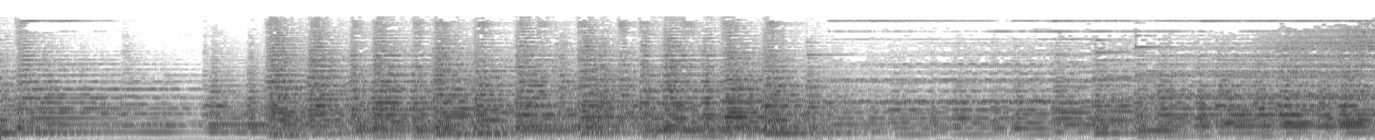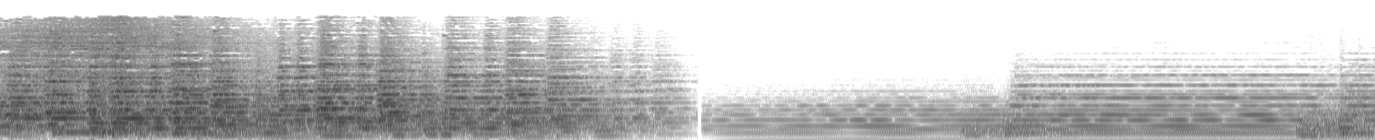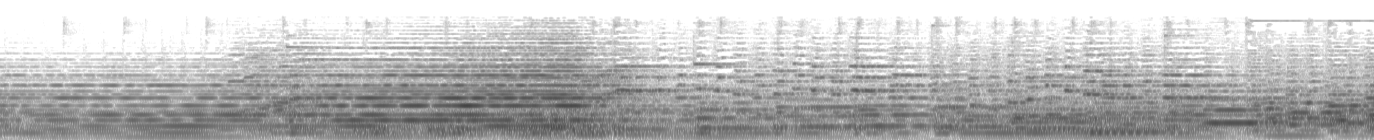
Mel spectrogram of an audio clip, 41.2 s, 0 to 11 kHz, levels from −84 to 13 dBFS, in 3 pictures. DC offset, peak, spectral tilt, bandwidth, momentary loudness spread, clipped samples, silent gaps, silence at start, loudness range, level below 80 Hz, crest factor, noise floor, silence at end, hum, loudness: under 0.1%; -2 dBFS; -5.5 dB/octave; 8 kHz; 17 LU; under 0.1%; none; 0 s; 17 LU; -46 dBFS; 18 dB; -47 dBFS; 0 s; none; -20 LUFS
